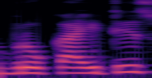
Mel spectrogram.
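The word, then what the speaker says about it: bronchitis: काई सी एच आई को काई क्योंकि सी एच को हम क प्रोनाउंस कर रहे हैं। तो ब्रोकाइटिस हो गया और ये हो गया स्टमक। स्टमक इसका ज्यादा यूज़ होता है। तो सीएच यहां पर क प्रोनाउंस हुआ है।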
